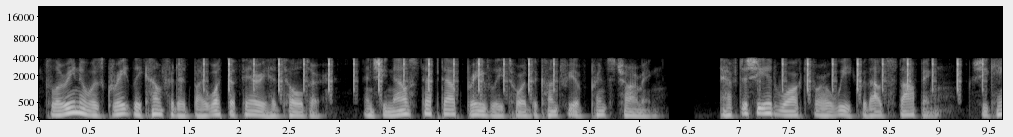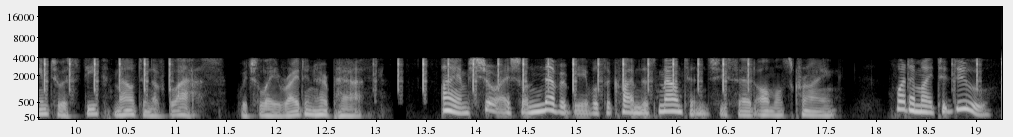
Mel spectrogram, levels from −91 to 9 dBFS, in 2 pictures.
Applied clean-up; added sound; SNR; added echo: none; Clock; 7 dB; none.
